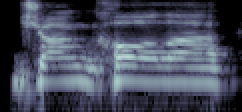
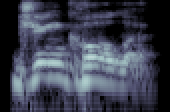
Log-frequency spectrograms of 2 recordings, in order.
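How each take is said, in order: First: The name is said with Italian pronunciation. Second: The name is said like English 'gin cola'. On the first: "the Italian way is" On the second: "I've always said Giancola. Gin, gin cola"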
